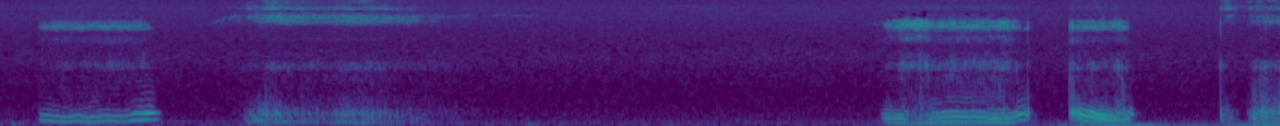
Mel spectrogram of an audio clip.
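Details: Dachshund Horongi snoring hard enough to wake a person: a repeated run of buzzy, droning snores with wavering pitch, each about a second long, a softer breathy one between, then three snores in quick succession near the end.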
